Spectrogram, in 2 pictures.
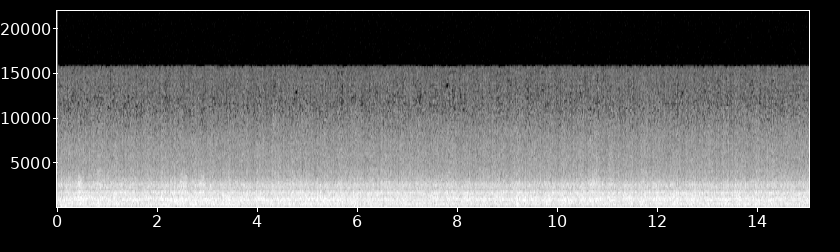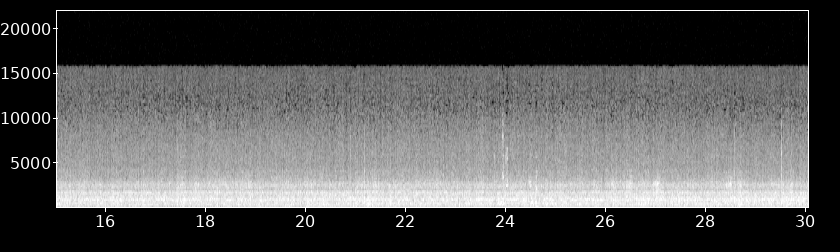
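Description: Steady car cabin noise at about 90 km/h on wet asphalt: tyre and engine noise heard from inside the car, even throughout, with a few faint ticks near the end.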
